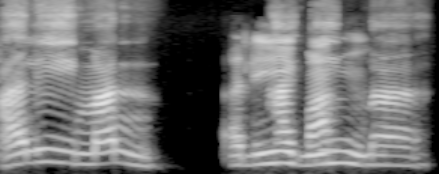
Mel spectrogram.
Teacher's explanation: تنوین کا آخری جو ایڈیبل نون ہے اس کے اوپر رہنا ہے نون کے مخرج میں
